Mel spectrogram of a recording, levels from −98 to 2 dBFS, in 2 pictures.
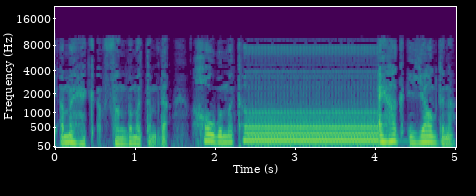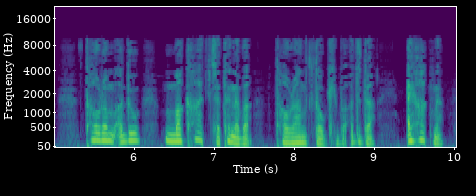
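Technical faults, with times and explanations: throughout, Vorbis compression: The audio sounds hissy and grainy, with roughened tones and smeared onsets, and nothing remains above 9.7 kHz. This heavy damage likely comes from Vorbis coding at a low rate, around 23 kbps, quantising the treble so coarsely that fine detail turns into noise.
2.42–4.04 s, system hang loop: A single 40 ms fragment repeats about forty times in a row, producing a rapid mechanical pulse at 25 Hz. The system froze while the sound hardware kept cycling the same short stretch of its buffer, replaying it exactly.
6.64–6.67 s, 7.11–7.13 s, 8.41–8.44 s and 9.41 s, pre-echo: Each sharp attack is preceded by a brief hiss, spreading 19 to 29 ms ahead of it, and the onset sounds softened. The codec spread quantisation noise sized for the loud attack across its whole block, including the quiet moment before it.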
